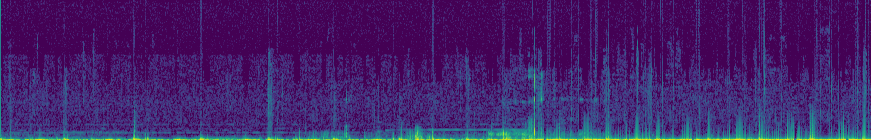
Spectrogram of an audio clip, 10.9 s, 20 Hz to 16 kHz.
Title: ASMR Heartbeat Sounds and More | Heartbeat ASMR #37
